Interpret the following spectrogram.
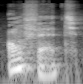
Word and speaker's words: en fait: So en fait, en fait, is in fact or actually.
